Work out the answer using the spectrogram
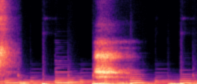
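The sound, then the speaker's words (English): Breathing exercise of two inhales and one long breath out: short airy breaths and a longer sighing exhale, fairly soft, over a bed of sustained music. “Two inhale, long breath.”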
